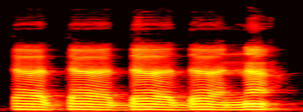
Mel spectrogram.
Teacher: ದಂತಾಕ್ಷರಗಳು ಅನ್ನುವಂಥದ್ದು ಕೂಡ ಬರ್ತಾವೆ ಹಲ್ಲುಗಳ ಮೂಲಕ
